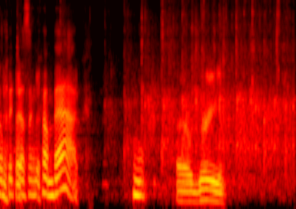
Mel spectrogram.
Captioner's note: crowd applauds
